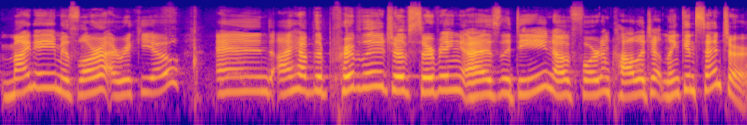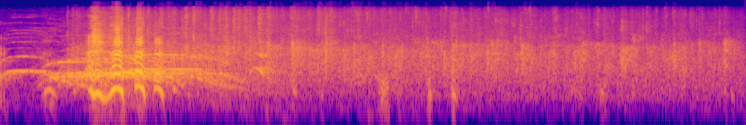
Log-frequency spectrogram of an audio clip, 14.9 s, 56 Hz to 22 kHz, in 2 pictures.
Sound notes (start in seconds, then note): 7.6 audience cheers and claps; 8.4 chuckles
